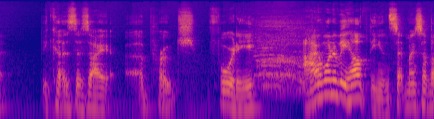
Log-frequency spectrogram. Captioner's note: audience gasps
